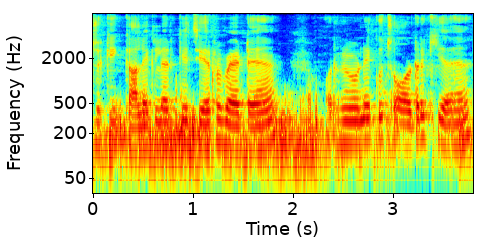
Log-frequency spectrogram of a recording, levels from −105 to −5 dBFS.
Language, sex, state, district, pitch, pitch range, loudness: Hindi, male, Bihar, Gaya, 140 Hz, 135-150 Hz, -17 LUFS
